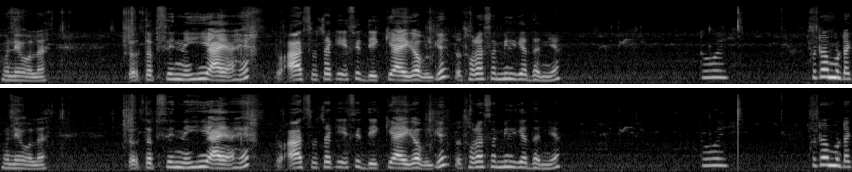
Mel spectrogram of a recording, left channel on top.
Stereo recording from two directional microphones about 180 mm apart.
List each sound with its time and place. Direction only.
0.0 s speech: 5° right (ahead or behind)
8.1 s speech: 20° left (ahead or behind)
